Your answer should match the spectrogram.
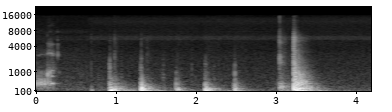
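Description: Heavy knocking on a door: five dull thuds about every 0.4 seconds starting about a second in, then one louder, sharper bang.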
